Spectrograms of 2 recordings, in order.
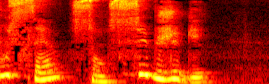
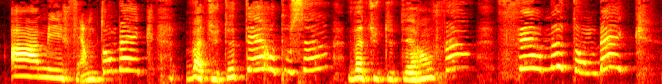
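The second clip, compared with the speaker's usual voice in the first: loud scolding shout, pitched high; shouting together; 13 semitones higher, 6 dB louder than usual. A narrator's reading. Farm animals shouting down the little chick, loud and high. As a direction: yell at the chick to shut up. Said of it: "se mettent à crier".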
